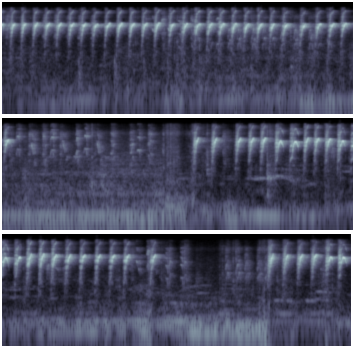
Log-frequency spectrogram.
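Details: Olive-backed sunbird song, recorded as tutor audio for young caged birds: high, thin chipping notes strung into fast trills of about four per second, pausing briefly mid-clip while a low hum sounds underneath.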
